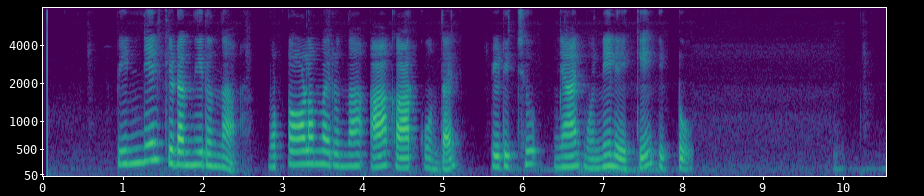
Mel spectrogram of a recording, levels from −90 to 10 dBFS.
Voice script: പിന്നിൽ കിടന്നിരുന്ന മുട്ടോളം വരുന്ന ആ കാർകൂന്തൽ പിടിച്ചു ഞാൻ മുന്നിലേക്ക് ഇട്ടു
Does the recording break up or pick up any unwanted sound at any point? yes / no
no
